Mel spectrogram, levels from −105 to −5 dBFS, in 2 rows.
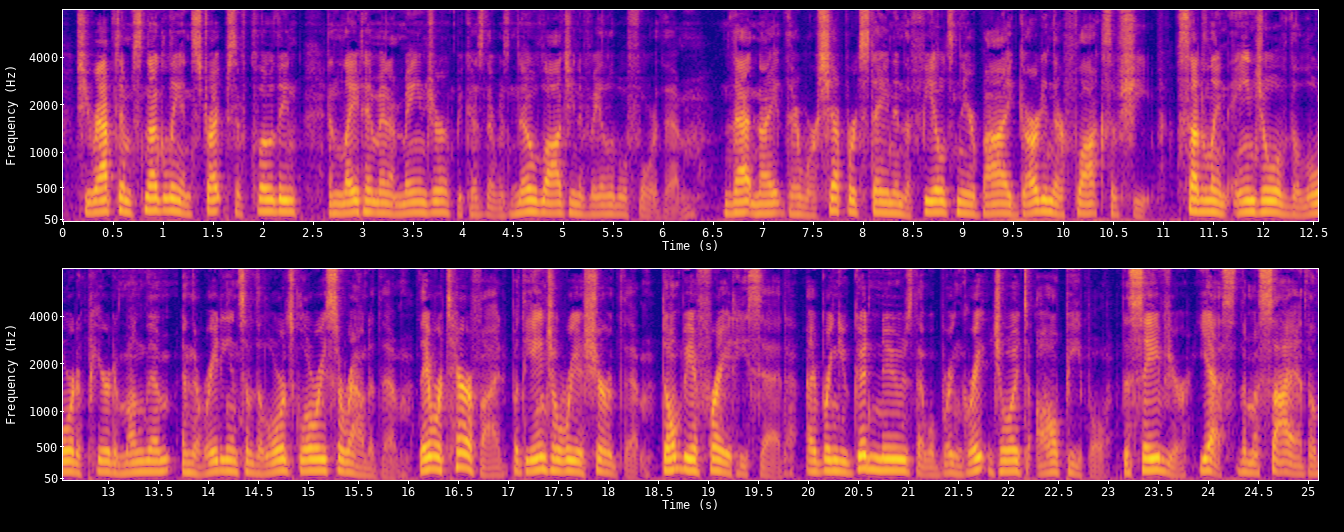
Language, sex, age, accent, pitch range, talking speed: English, male, 40-59, American, 135-160 Hz, 210 wpm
